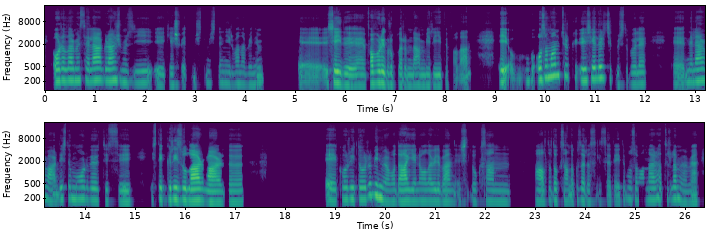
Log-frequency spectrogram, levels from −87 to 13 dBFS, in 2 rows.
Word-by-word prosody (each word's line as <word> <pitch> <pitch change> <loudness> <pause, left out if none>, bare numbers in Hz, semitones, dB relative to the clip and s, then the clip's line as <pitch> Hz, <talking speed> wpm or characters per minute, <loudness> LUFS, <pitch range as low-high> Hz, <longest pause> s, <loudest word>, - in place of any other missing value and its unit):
O - - +4
aralar 220 0 +2
mesela 220 0 +2
grunge, 220 0 0
müziği, 190 -1 -9
eee, 150 -1 -9
keşfetmiştim. 160 +8 -4
İşte 180 0 -18
Nirvana 170 -1 -14
benim, 165 - -12 0.7
eee, 70 0 -6
şeydi, 180 -4 +6
eee, 150 0 0
favori 180 0 +5
gruplarımdan 155 -2 -7
biriydi 150 0 -7
falan. 320 - -7 0.6
Eee, 405 +1 +7
o 235 - -13
o 230 - +6
zaman 275 +4 +5
Türk, 285 -2 -7
eee, 215 0 +1
şeyleri 245 +2 +3
çıkmıştı 165 -9 -16
böyle, 170 +1 -6 0.5
eee, - - -6
neler 205 +2 0
vardı? 195 -2 -4
İşte 200 +1 -9
Mor 195 -1 -6
ve 185 0 -3
Ötesi, 165 -2 -8 0.4
işte 195 0 -2
Grizu'lar 185 -2 +7
vardı. 155 0 +3 1.7
Eee, 175 -1 -1
Koridor'u 195 +5 -4
bilmiyorum. 205 -9 +1
O 165 0 -9
daha 170 0 +6
yeni 170 0 -5
olabilir. 170 -1 -5
Ben 165 -1 -2
işte 165 +2 -6
96-99 165 +2 -8
arası 165 -2 -9
lisedeydim. 170 +4 -14
O 190 - -13
zamanları 185 0 -7
hatırlamıyorum 185 -4 -8
yani. - - -4
180 Hz, 120 wpm, -25 LUFS, 165-200 Hz, 1.7 s, Eee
